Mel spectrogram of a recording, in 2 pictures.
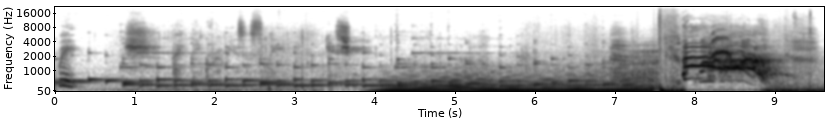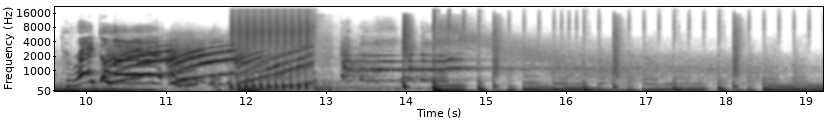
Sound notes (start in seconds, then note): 7.7 all scream; 7.7 screams; 11.0 sirens; 13.2 pop music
